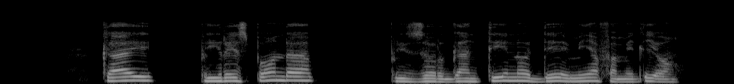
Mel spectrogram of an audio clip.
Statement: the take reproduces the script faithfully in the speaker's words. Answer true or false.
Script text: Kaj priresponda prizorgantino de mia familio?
true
